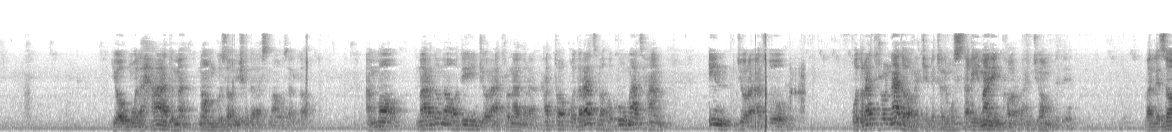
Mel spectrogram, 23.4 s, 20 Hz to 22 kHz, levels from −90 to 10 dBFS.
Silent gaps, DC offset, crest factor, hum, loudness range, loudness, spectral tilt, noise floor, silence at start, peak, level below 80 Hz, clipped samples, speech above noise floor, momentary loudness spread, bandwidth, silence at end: none; under 0.1%; 24 dB; none; 6 LU; -27 LUFS; -3 dB/octave; -50 dBFS; 0.05 s; -4 dBFS; -60 dBFS; under 0.1%; 24 dB; 17 LU; 8 kHz; 0 s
